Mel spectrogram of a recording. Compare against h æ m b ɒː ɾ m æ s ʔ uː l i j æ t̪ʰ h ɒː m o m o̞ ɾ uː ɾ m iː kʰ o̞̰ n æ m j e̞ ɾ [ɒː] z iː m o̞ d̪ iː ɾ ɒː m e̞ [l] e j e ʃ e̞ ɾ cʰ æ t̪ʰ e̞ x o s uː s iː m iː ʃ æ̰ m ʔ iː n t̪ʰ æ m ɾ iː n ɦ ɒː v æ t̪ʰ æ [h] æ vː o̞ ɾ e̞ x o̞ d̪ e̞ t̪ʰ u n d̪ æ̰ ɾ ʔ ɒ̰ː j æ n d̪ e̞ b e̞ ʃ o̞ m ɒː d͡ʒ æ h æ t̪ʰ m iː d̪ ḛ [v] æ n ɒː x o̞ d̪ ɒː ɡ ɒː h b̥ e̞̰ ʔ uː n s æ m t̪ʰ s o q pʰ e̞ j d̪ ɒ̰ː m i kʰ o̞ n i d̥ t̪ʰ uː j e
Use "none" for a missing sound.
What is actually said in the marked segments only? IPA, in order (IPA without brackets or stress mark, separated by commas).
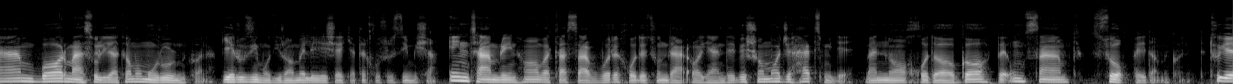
uː, l, s, v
